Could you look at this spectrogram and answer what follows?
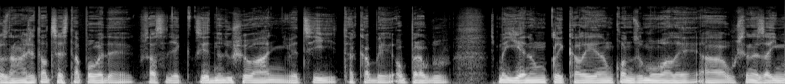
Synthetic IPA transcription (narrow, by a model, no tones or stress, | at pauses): t̪oznaaːʒɛt̪at͡sɛst̪apo̞vɛdɛvz̥aːsaɟɛkz̥jɛdno̞duʃo̞vaːɲiːvjɛt͡siːt̪ʰakabɪʔo̞pɾavdusmɛjɛno̞mklɪkalɪjɛno̞mko̞nzumo̞valɪauʃsɛnɛzajiːma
